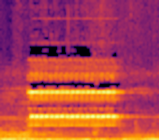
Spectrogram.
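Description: A landline telephone rings once, a steady electronic trill lasting about a second, heard clearly over a low background hum with no talking.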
